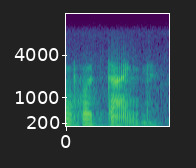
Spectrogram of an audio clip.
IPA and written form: bʁətaɲ (Bretagne)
